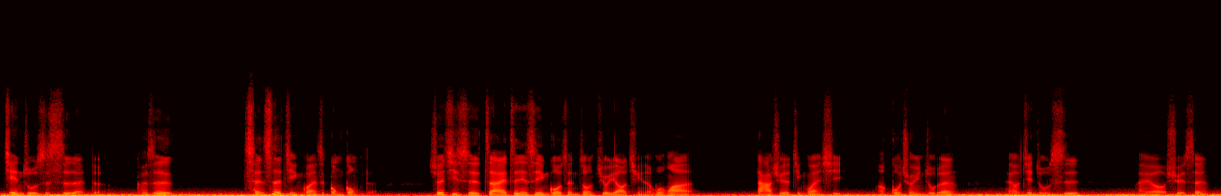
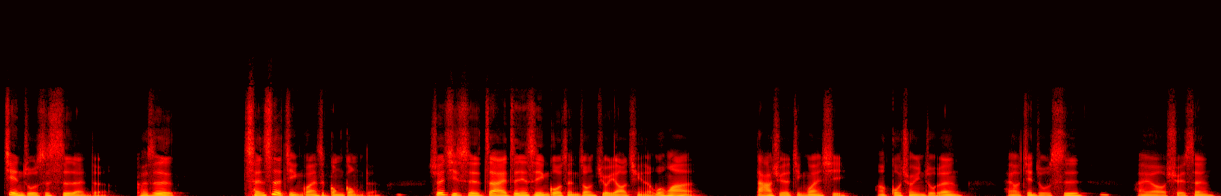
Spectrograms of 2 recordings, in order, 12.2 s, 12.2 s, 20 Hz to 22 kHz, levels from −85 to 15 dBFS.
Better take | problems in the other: second | low rumble; loud; throughout; 7 dB below the speech

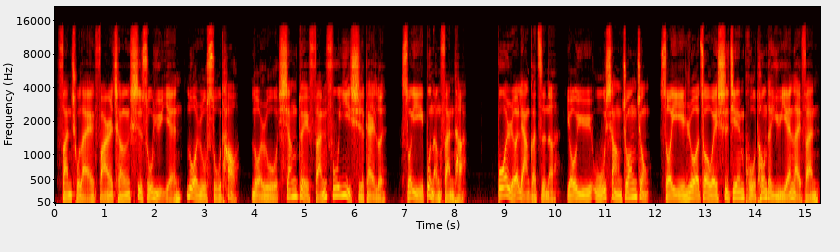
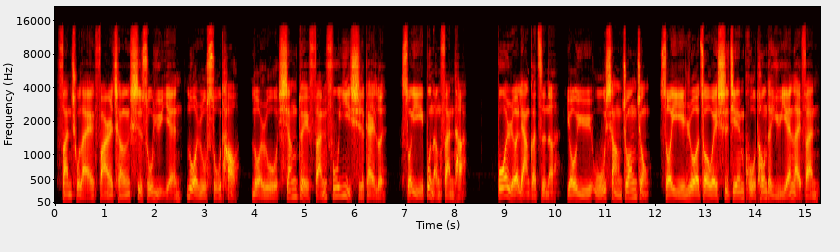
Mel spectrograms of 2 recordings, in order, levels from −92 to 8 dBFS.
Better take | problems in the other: first | thin; very; fading below 500 Hz

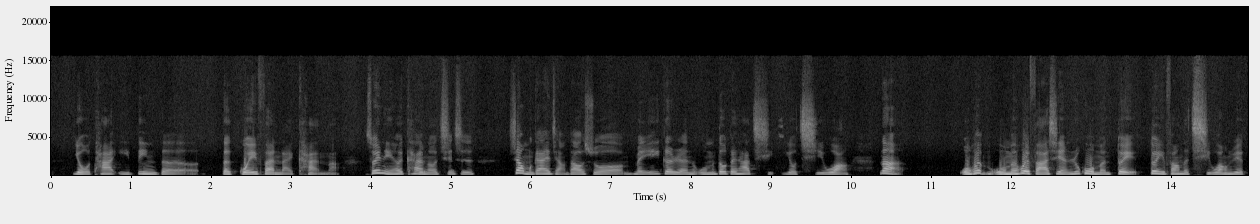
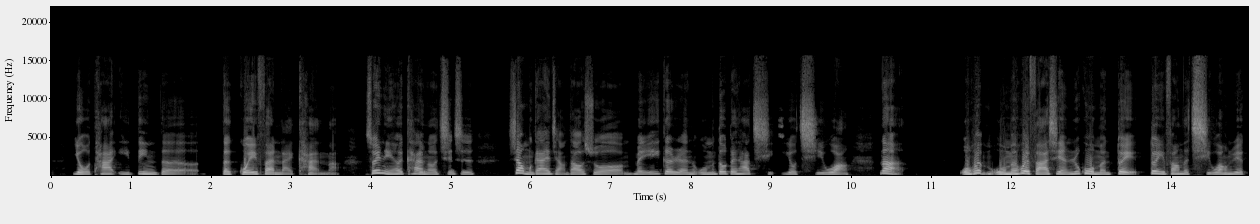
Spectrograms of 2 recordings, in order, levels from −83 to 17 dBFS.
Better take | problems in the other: second | hiss; faint; throughout; 25 dB below the speech

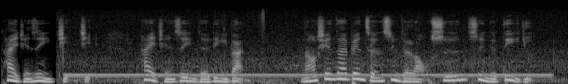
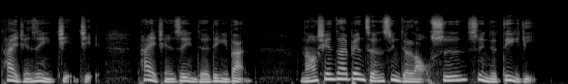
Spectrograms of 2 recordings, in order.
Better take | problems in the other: second | phone ringing; noticeable; from 0.5 s on; peak 7 dB below the speech

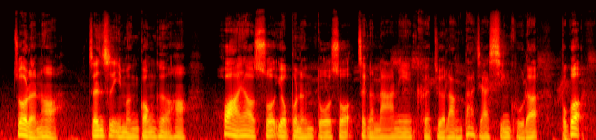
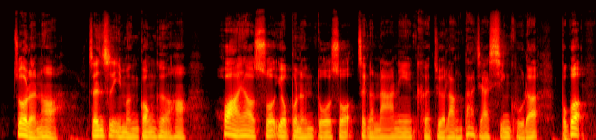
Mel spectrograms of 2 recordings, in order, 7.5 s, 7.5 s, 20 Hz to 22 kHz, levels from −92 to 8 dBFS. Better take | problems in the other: second | train or aircraft noise; faint; throughout; 30 dB below the speech

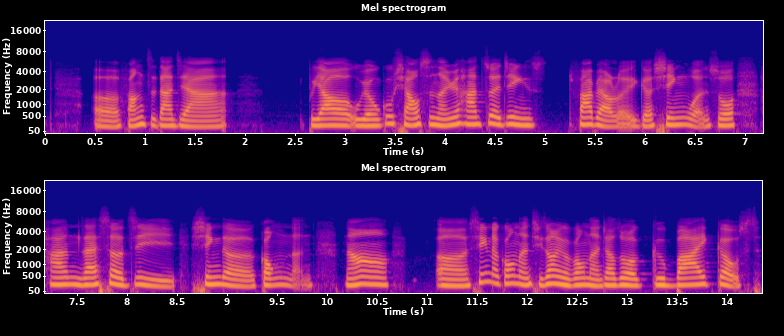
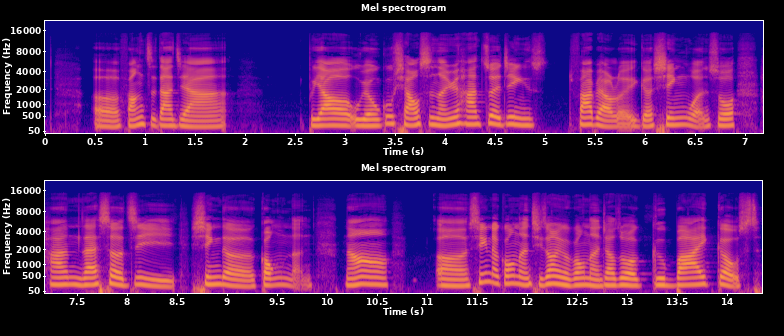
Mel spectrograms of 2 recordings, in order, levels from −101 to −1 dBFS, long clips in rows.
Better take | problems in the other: second | muffled; slightly; fading above 3.5 kHz

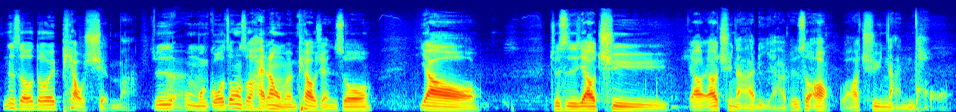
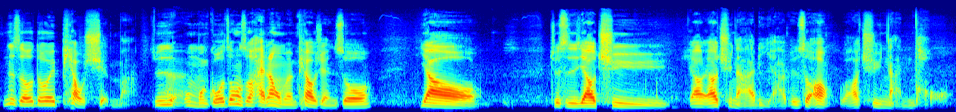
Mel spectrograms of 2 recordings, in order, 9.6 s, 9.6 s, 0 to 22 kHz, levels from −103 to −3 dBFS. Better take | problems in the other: first | thin; somewhat; fading below 300 Hz

